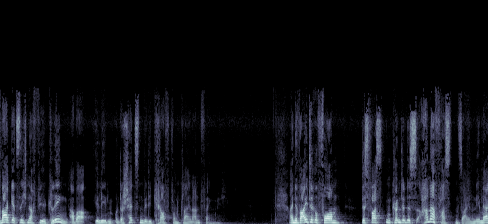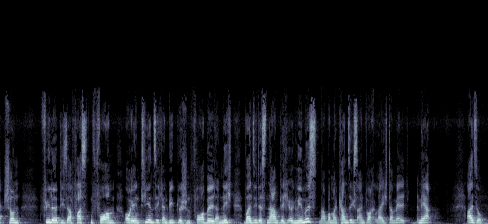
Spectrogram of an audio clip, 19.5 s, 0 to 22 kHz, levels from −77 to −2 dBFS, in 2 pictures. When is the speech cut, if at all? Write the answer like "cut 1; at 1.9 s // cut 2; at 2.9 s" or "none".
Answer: none

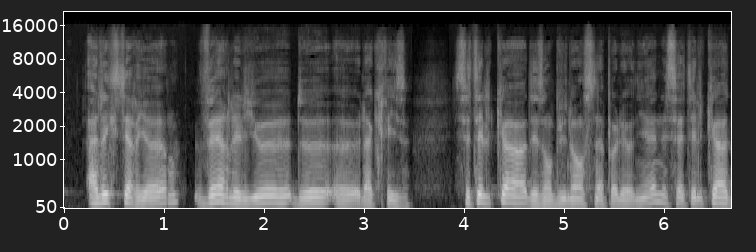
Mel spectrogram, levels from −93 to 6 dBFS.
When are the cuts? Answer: none

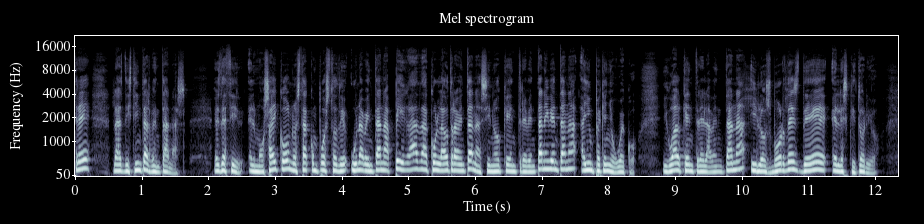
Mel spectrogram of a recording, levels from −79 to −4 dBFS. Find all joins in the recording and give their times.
none

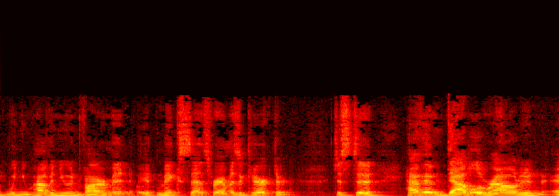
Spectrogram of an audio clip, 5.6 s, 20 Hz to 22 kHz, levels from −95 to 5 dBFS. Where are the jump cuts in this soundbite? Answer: cut 1; at 1.4 s

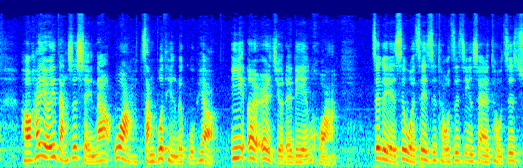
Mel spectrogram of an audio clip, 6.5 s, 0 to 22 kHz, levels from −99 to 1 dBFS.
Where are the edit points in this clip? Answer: none

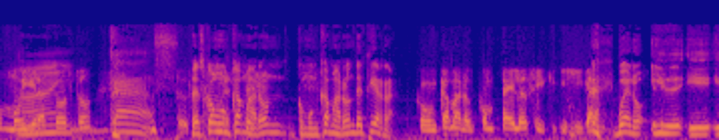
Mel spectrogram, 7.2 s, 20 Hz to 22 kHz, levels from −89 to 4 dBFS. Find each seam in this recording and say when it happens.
cut 1; at 1.8 s // cut 2; at 6.1 s

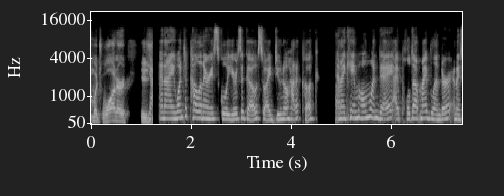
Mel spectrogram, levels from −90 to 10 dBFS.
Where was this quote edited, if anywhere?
cut 1; at 1.2 s

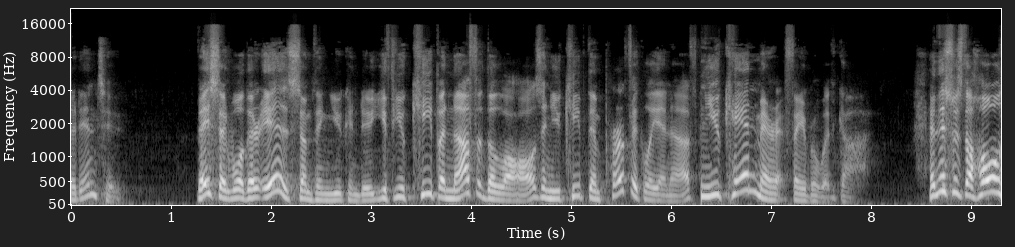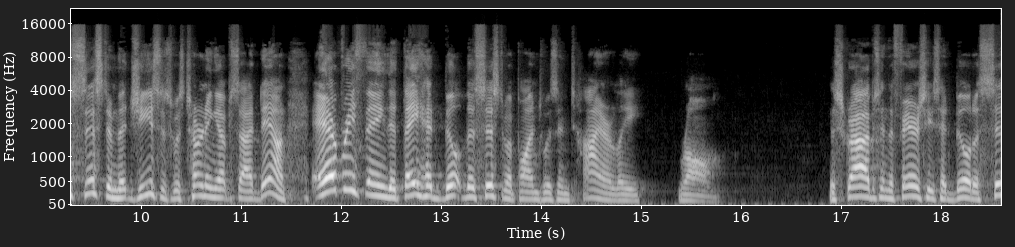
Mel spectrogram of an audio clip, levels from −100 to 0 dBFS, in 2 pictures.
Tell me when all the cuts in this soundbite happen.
cut 1; at 6.3 s // cut 2; at 14.0 s

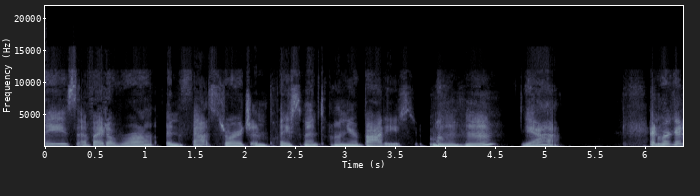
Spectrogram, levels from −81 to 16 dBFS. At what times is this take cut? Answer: cut 1; at 3.8 s

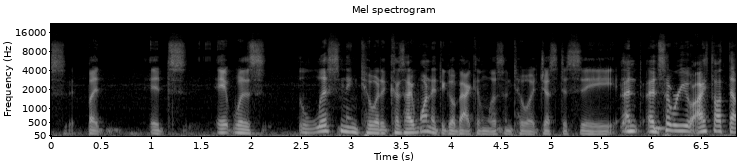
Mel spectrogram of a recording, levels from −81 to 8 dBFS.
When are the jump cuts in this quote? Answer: cut 1; at 5.7 s

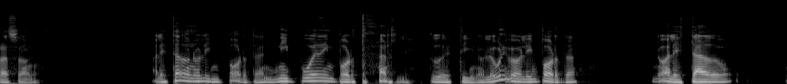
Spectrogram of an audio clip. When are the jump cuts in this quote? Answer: cut 1; at 1.4 s

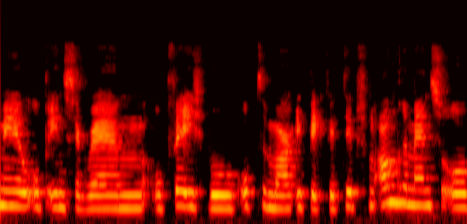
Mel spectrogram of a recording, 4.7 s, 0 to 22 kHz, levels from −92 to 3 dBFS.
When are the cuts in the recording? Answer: none

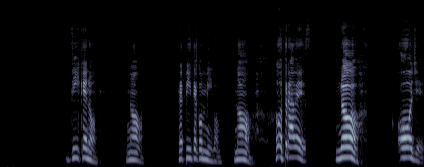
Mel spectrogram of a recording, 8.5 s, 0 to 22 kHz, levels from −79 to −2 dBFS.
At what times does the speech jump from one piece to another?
none

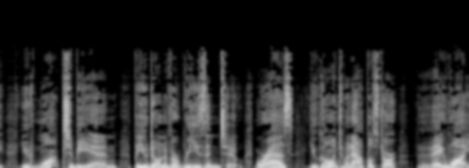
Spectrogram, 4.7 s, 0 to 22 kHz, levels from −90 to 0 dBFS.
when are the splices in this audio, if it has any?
cut 1; at 2.5 s

